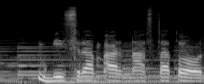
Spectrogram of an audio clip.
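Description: A voice narrating over background music. The voice pauses briefly at the start and resumes about half a second in, while the music runs on beneath it.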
